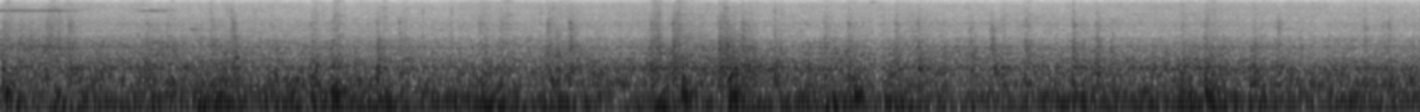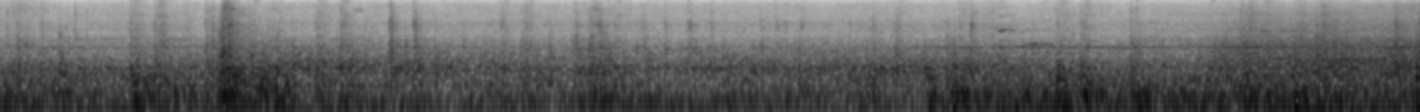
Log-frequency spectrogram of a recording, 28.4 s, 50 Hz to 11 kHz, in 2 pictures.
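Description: Oigawa Railway Ikawa Line passenger car running, heard from inside the car: a steady low rumble of wheels on rail with irregular clicks over the rail joints and a sharper knock about 16 seconds in. A faint thin squeal joins near the end.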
